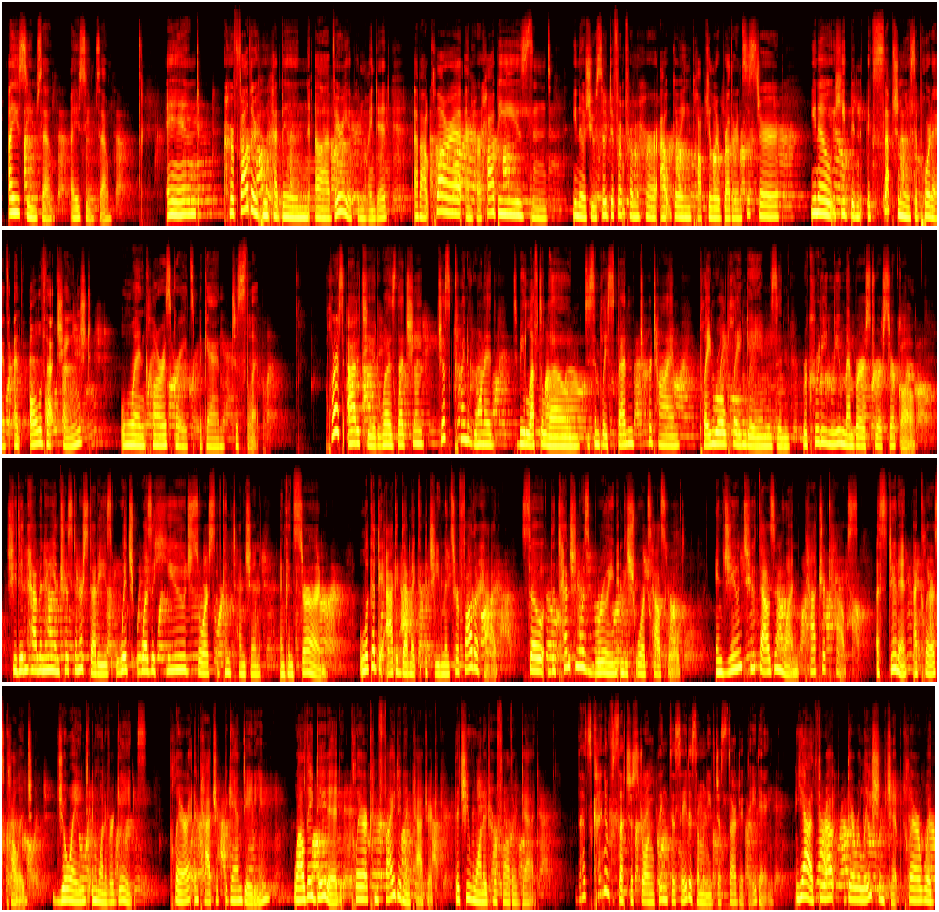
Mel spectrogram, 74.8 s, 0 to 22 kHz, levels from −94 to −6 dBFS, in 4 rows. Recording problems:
echo of what is said; strong; throughout; 310 ms later, 9 dB below the speech

